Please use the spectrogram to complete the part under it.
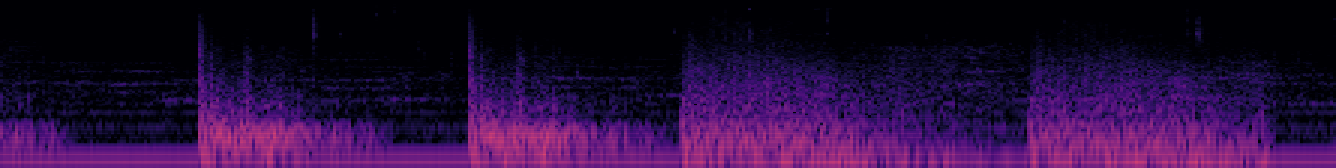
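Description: Artillery fire from PRAM mortars in the video game Wargame Red Dragon: four heavy, booming launches in a steady sequence, each with a deep low thump followed by a rumbling, noisy tail.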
